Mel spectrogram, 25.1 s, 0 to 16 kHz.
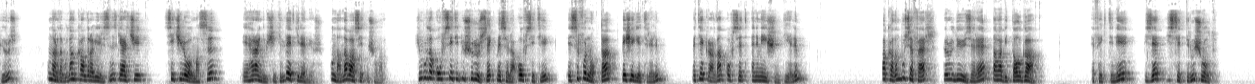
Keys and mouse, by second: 0.1 click, 2.1-2.9 drag, 7.2 click, 9.1-12.9 drag, 14.3 click, 16.3 click, 20.0 click, 20.7 click, 21.2-22.0 middle drag, 22.9 click.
